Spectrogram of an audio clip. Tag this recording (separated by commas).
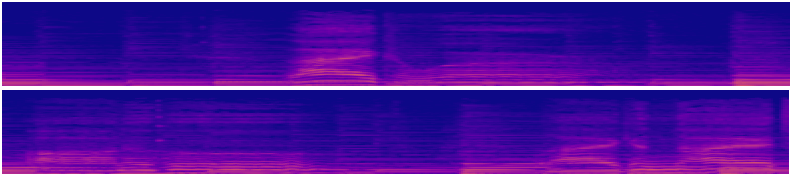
Musical instrument, Music, Acoustic guitar, Strum, Plucked string instrument, Guitar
